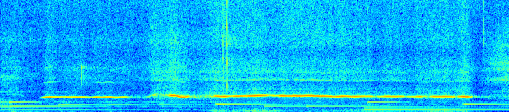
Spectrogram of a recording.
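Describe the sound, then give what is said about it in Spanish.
Someone whistles softly, holding one steady, gentle note for about five seconds with faint breathy air underneath and no talking. “Eso es un silbo apacible, ¿verdad? Un vientito.”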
